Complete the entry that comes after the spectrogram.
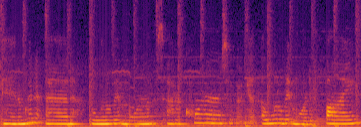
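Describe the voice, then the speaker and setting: Over music in the background, a woman with a fairly high pitch talks at a moderate pace in an American accent. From Ohio, USA. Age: 20s. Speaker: makeup tutorial creator. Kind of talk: casual talk to camera.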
